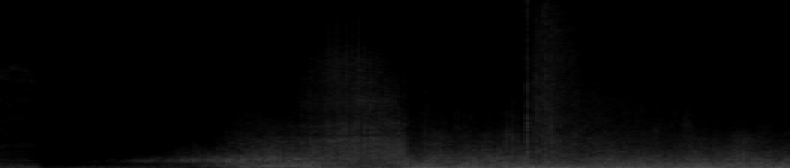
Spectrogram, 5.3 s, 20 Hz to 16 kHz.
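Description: An AIM-120C missile strikes a jet in a 4v4 combat flight simulator match: a deep, sustained roaring blast swells over a couple of seconds and holds as a loud, rumbling wash of noise.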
